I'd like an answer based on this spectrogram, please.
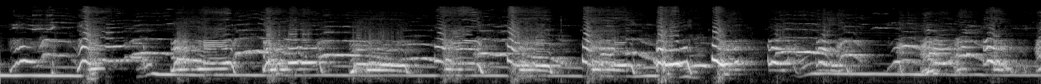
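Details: Several pet dogs howl together after their owner howls at them, their voices breaking into repeated wavering, yodel-like bursts stacked in bright overtones over a steady low drone, with short gaps between phrases.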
